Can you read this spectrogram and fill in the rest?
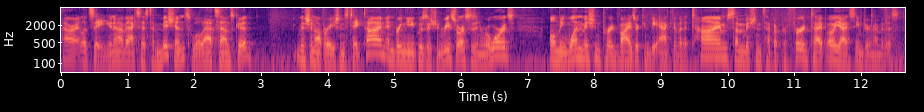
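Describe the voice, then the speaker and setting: A man's voice: medium pitch, a little fast. A man hosting a video game let's play, thinking aloud in casual, conversational commentary. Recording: faint background noise.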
